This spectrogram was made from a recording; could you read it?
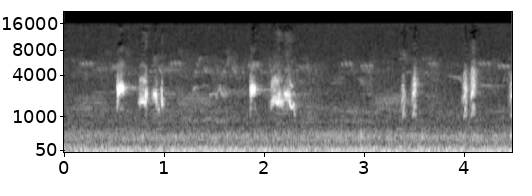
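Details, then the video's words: After the monsoon in India, a Red-vented bulbul gives mate calls: a few sharp chirps and a slurred warbled phrase, then sparser single notes, with a low hum beneath. "Red Vented Bulbul activities and mate calls after mansoon"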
